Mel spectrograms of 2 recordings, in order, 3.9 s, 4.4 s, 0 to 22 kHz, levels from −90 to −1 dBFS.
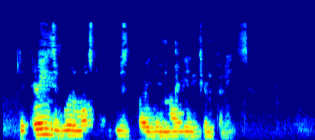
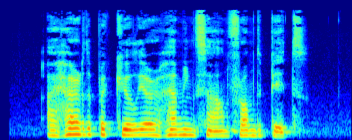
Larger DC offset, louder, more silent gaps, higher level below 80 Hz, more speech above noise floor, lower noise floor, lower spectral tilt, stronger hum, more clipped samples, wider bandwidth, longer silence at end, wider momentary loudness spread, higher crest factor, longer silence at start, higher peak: neither; about the same, -24 LUFS vs -26 LUFS; neither; first, -56 dBFS vs -70 dBFS; first, 52 dB vs 34 dB; first, -75 dBFS vs -60 dBFS; first, -8 dB/octave vs -5.5 dB/octave; neither; neither; second, 11.5 kHz vs 16.5 kHz; first, 1.1 s vs 0.6 s; first, 15 LU vs 9 LU; about the same, 20 dB vs 20 dB; second, 0.25 s vs 0.6 s; about the same, -6 dBFS vs -8 dBFS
